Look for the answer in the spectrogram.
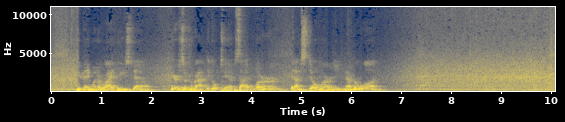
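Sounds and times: loud steady rushing hiss: 0.0 - 10.0.

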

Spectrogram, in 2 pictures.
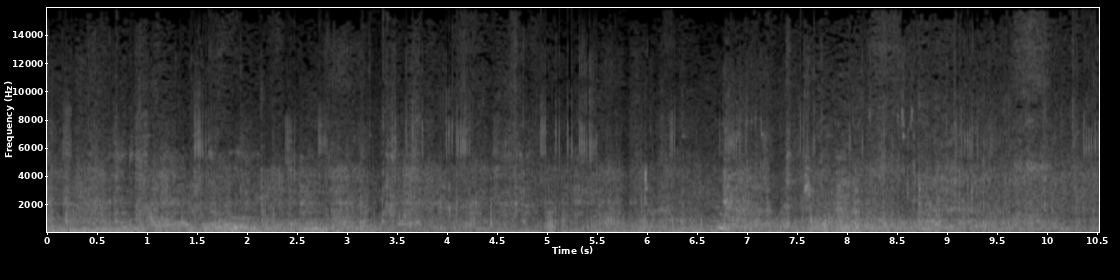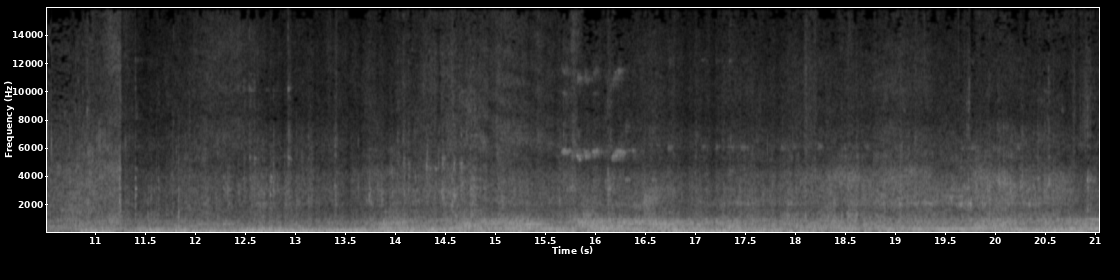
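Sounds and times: chairlift rumble and clatter: 0.0 - 21.0.

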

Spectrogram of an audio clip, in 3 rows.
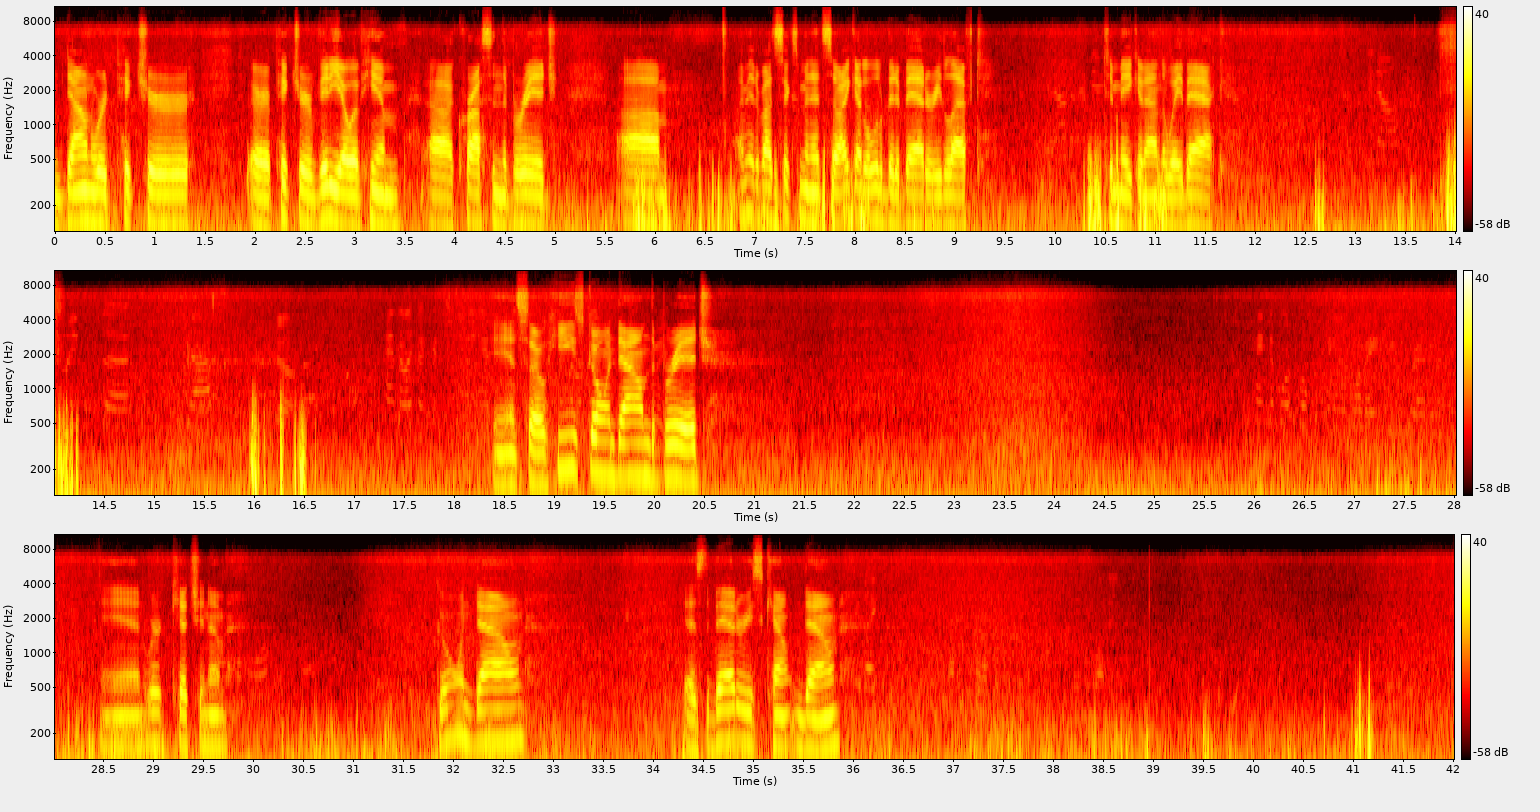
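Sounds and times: wind on microphone: 0.0 - 42.0.

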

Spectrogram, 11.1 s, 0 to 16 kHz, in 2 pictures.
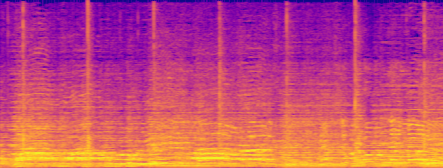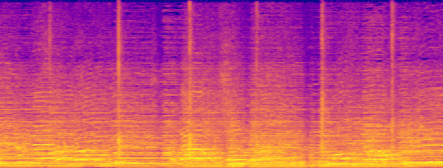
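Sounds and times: hand-clapping on the beat: 0.0 - 11.0
women singing together: 0.0 - 11.0.

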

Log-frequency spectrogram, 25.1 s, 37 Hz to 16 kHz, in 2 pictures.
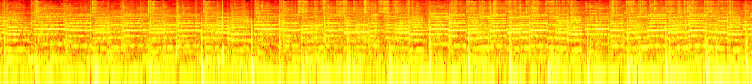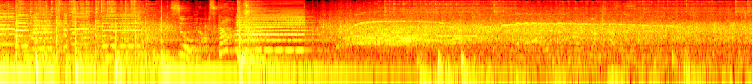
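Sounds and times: string ensemble folk instrumental: 0.0 - 18.2
audience applause and cheering: 17.6 - 25.0.

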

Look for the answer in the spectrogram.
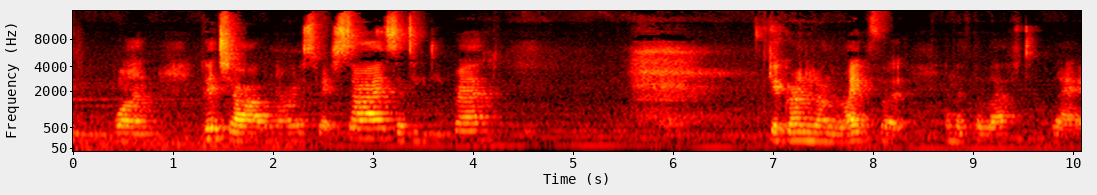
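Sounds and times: deep breath: 5.5 - 6.8.

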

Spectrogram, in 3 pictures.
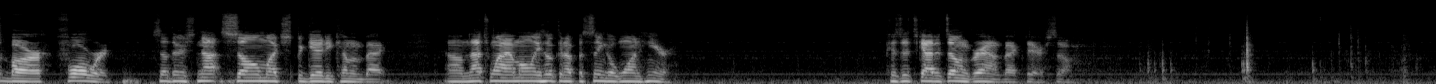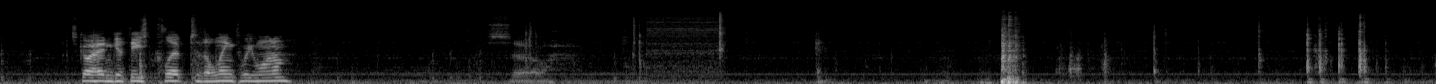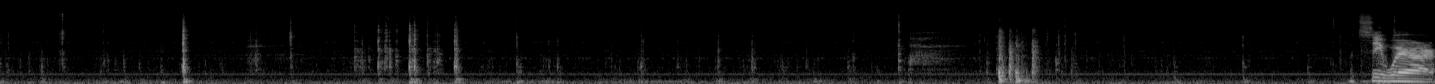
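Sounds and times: faint steady hum: 0.0 - 43.0.

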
